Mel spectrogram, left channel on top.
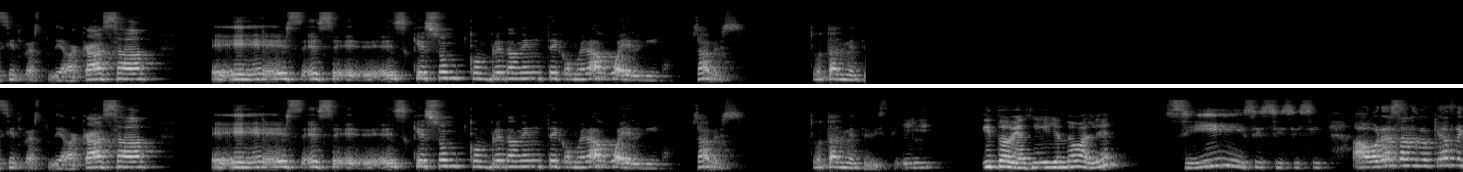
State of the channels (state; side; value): drops out; left; at 8.7 s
